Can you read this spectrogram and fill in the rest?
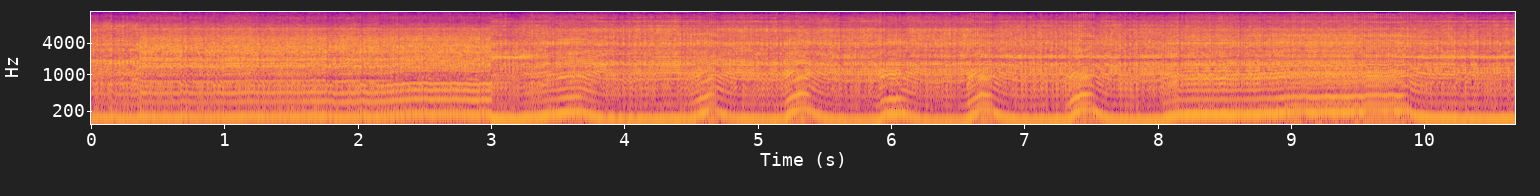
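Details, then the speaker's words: Schumacher Menace 21 nitro 1/10 truck, MGT 21-style engine, fired with glow driver and drill starter: small nitro engine buzzes steadily just after firing, pitch rising and falling with throttle blips, clean and eager; normal running. "1, 2, 3. That's how you easy these things fire up. Beautiful,"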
